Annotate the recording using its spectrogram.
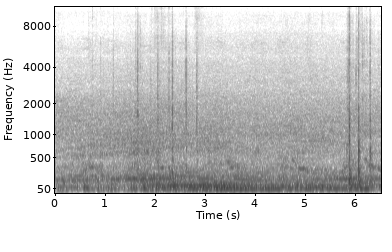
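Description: Low steady engine rumble of a nearby motor vehicle, growing louder about a second in, with a few faint clicks over it.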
